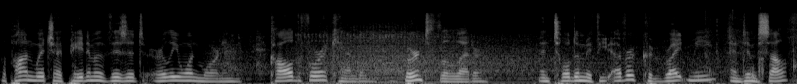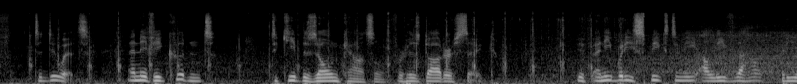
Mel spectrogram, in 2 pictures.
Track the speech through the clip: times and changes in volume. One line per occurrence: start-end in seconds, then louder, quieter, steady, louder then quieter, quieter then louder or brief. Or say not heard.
0.0-15.9 steady.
